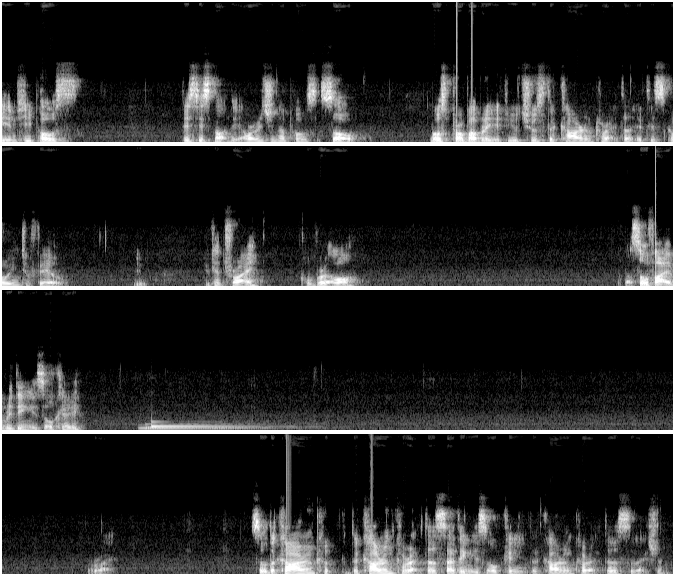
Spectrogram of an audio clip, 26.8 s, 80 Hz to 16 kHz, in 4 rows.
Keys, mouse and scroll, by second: 3.1-3.6 drag, 4.6 drag, 6.3 click, 14.6 c, 15.2 right click, 15.6-16.0 scroll down 4, 16.5-17.3 c, 17.7-18.2 drag, 21.1 click, 21.9-22.7 scroll down 12, 22.7-23.1 drag, 24.3 click, 24.6-25.4 scroll.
